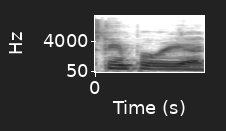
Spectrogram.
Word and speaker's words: Stamperia: It was I always want to say Stamperia, but I think it's Stamperia because I think it's supposed to rhyme with like pizzeria.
